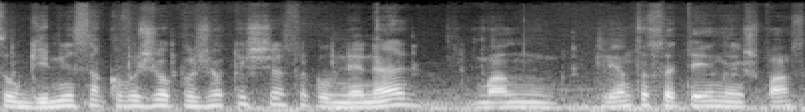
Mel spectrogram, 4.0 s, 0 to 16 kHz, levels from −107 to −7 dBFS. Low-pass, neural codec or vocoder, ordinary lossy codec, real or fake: 14.4 kHz; codec, 44.1 kHz, 7.8 kbps, DAC; Opus, 64 kbps; fake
